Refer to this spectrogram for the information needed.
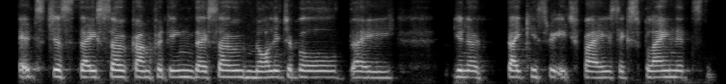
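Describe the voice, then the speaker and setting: With a South African accent, a woman of medium pitch speaks fairly slowly in a flat monotone, on a very clean recording with a silent background. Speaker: client giving testimonial, accountant. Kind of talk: testimony. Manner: hesitant, many fillers.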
